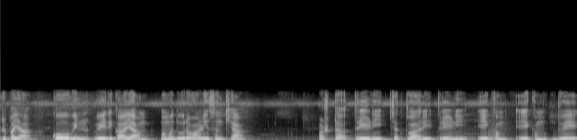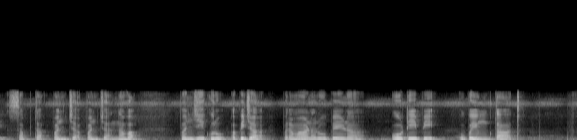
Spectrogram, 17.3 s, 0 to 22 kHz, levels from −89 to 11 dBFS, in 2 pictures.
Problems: none marked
